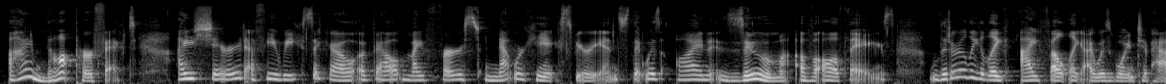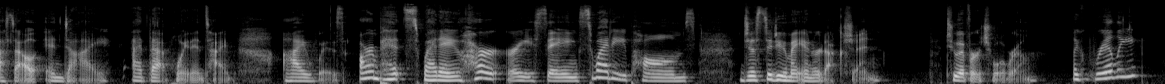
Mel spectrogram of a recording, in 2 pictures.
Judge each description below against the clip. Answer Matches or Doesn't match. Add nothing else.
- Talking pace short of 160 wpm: Matches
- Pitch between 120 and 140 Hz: Doesn't match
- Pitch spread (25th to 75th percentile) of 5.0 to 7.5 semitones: Matches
